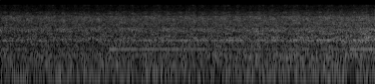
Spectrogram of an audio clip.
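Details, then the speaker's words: Duramax diesel pickup with front-end damage, listed start-but-not-drive, just started on a low-looking battery: steady even idle with smooth low rumble, no knocks or misses, no check lights; sounds good, normal diesel idle. "sounds good too"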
